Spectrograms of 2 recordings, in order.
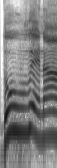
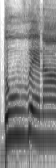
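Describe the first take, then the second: Both takes have the same delivery.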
